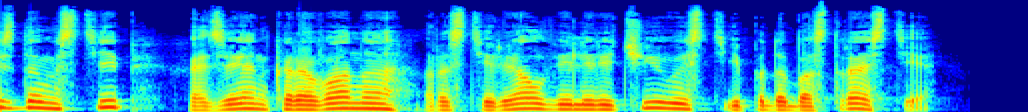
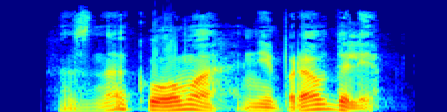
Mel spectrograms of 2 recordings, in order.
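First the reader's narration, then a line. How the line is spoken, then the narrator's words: Snorting. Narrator (Russian): хмыкнул Кир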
